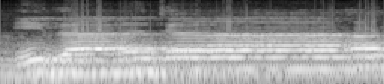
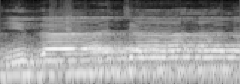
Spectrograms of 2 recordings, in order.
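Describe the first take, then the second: First: The vowel in jaa is held long. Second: The vowel in jaa is cut short. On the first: The speaker calls it right. "Tapi idza jaa nasrullahi wal fath" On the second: The speaker calls it wrong. "Jangan pendek membacanya ... Jangan idza jaa nas, salah"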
